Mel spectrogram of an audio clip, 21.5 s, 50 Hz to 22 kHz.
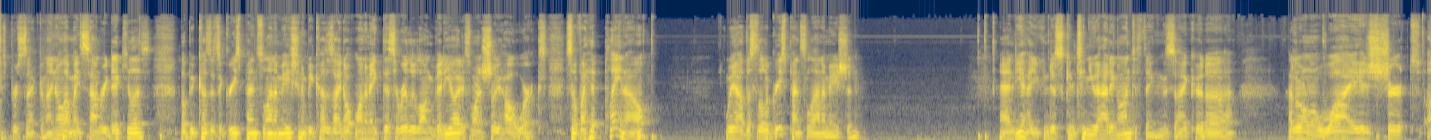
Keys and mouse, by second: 2.1-4.0 drag, 9.6-11.5 drag, 14.7-17.5 drag.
